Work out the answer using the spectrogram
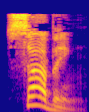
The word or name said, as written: sobbing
